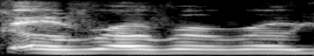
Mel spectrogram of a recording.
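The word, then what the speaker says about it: Orhorhoro: He's like, it's like the boat. It's row, row, row. your boat. Yeah. Rook Ororo.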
